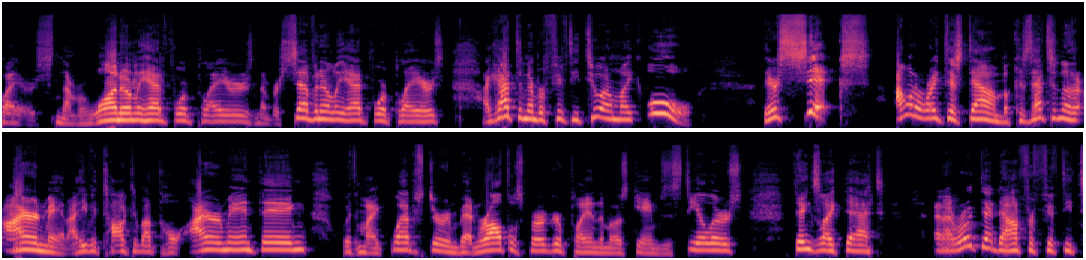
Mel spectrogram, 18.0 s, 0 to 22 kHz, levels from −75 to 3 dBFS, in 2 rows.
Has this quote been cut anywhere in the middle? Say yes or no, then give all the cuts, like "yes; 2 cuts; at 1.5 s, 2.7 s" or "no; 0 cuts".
no; 0 cuts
